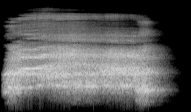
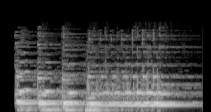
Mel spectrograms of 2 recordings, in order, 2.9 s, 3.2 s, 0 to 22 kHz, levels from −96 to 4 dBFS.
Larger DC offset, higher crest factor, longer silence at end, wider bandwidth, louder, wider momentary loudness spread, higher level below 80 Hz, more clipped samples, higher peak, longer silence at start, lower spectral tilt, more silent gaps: neither; about the same, 12 dB vs 14 dB; first, 0.4 s vs 0.15 s; first, 14 kHz vs 8 kHz; first, -11 LUFS vs -20 LUFS; about the same, 4 LU vs 6 LU; second, under -90 dBFS vs -38 dBFS; neither; first, -2 dBFS vs -8 dBFS; second, 0.05 s vs 0.2 s; second, 5.5 dB/octave vs -8 dB/octave; neither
